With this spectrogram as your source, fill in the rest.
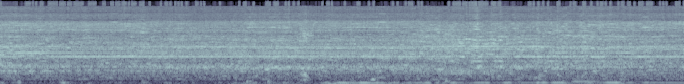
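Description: A hair dryer runs steadily throughout, a continuous close whoosh drying a paper craft project, with its blowing tone shifting louder and lower partway through.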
